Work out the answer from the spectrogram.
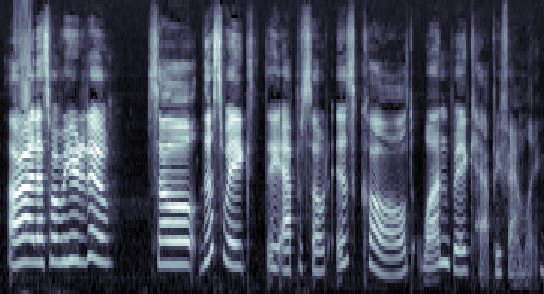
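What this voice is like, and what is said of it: Sick-sounding, slightly strange voice. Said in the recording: “I'm sick. Very sick. ... If my accent seems a little bit strange this week, it's because I am sick.”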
